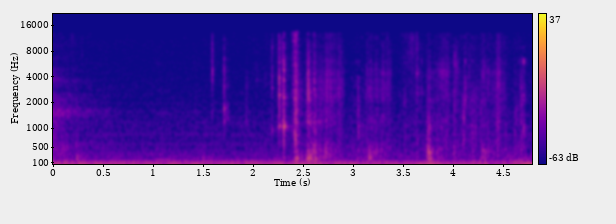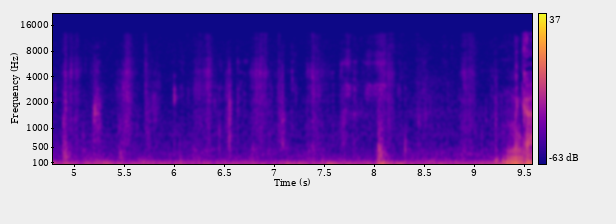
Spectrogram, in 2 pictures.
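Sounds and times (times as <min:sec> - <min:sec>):
steady low hum: 0:00.0 - 0:09.5
someone crunching and chewing a single blue M&M chocolate candy: 0:01.6 - 0:09.5.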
